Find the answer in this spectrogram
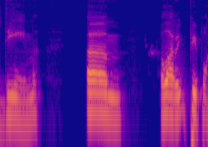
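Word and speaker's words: disme: dime now not the dism as people call which is actually pronounced deem um a lot of people get that wrong but it they it depends on who you talk to yeah dis me but it's actually the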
